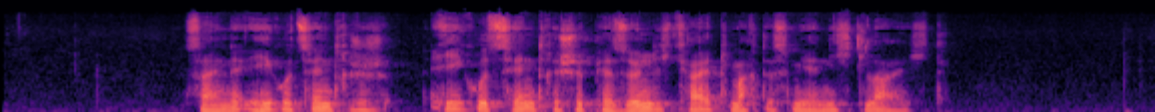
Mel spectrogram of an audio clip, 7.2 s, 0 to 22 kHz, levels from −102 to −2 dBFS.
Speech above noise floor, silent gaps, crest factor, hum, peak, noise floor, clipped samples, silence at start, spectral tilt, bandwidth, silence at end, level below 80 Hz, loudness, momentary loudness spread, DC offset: 42 dB; none; 22 dB; none; -14 dBFS; -76 dBFS; under 0.1%; 1.15 s; -4.5 dB/octave; 14 kHz; 1.35 s; -60 dBFS; -34 LUFS; 12 LU; under 0.1%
